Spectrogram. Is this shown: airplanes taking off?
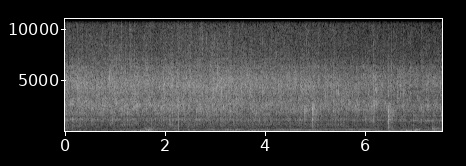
no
